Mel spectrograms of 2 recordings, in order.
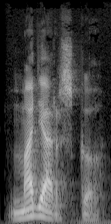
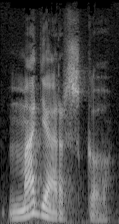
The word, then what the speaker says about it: Maďarsko: Majarco. Majarco that is D with heart check.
